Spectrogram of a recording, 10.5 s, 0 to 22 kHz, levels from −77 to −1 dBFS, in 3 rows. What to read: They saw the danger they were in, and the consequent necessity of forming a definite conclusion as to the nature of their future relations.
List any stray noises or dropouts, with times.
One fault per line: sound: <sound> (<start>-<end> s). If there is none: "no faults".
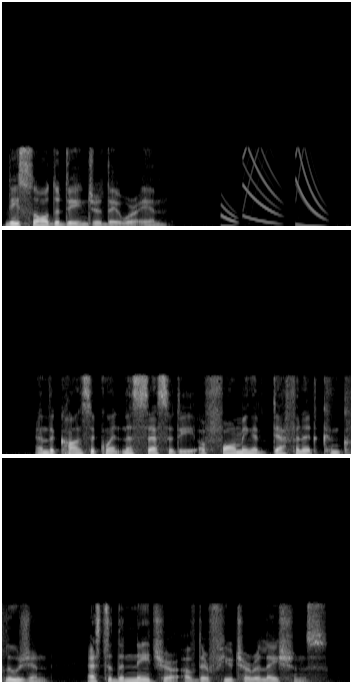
sound: chirp (2.2-3.3 s)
